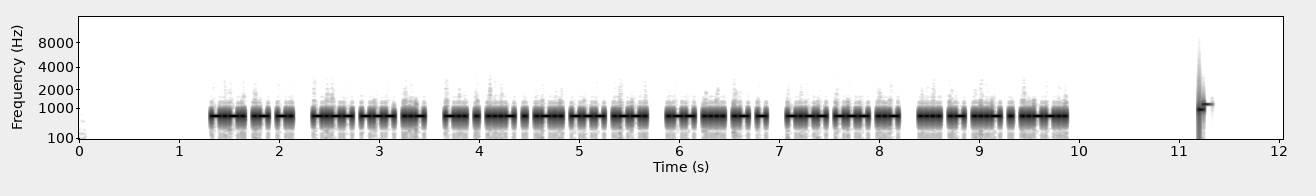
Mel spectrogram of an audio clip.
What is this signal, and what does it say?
Morse code, heard as a keyed tone, about 40 wpm, 700 Hz. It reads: CAN YOU DEVELOP WHAT YOU HAVE?
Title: Sentences from Top 1000 Words - Review Part 2 - 40wpm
